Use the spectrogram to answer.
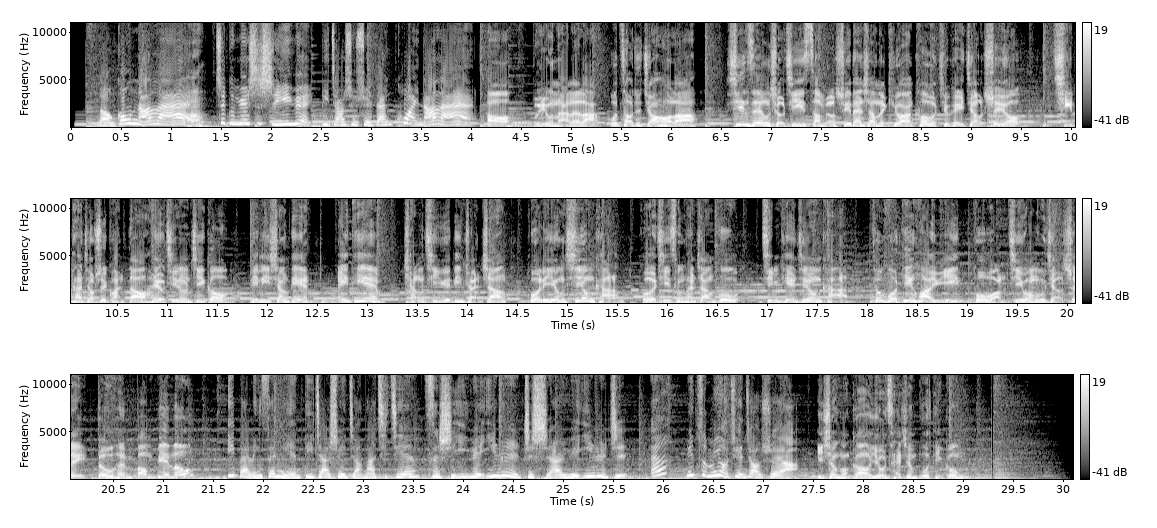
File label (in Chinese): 地價稅宣導30秒廣播廣告-國語; 地價稅開徵宣導短片國語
